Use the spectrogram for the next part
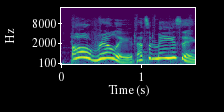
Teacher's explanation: short, rising intonations show you're listening.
